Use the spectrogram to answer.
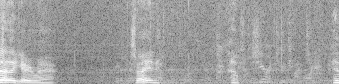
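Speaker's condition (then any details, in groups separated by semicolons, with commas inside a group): Cerebral palsy; from birth, quadriplegic, scoliosis, arthritis; scoliosis since age 15, later arthritis; severe speech impediment, hard to understand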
